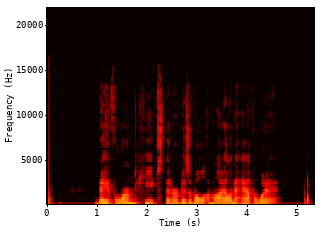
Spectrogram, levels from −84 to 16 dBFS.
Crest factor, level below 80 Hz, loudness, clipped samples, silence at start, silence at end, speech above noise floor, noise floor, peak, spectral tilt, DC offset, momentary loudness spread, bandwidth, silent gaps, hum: 18 dB; -62 dBFS; -30 LUFS; under 0.1%; 0 s; 0.1 s; 38 dB; -68 dBFS; -12 dBFS; -7 dB/octave; under 0.1%; 8 LU; 14 kHz; none; none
